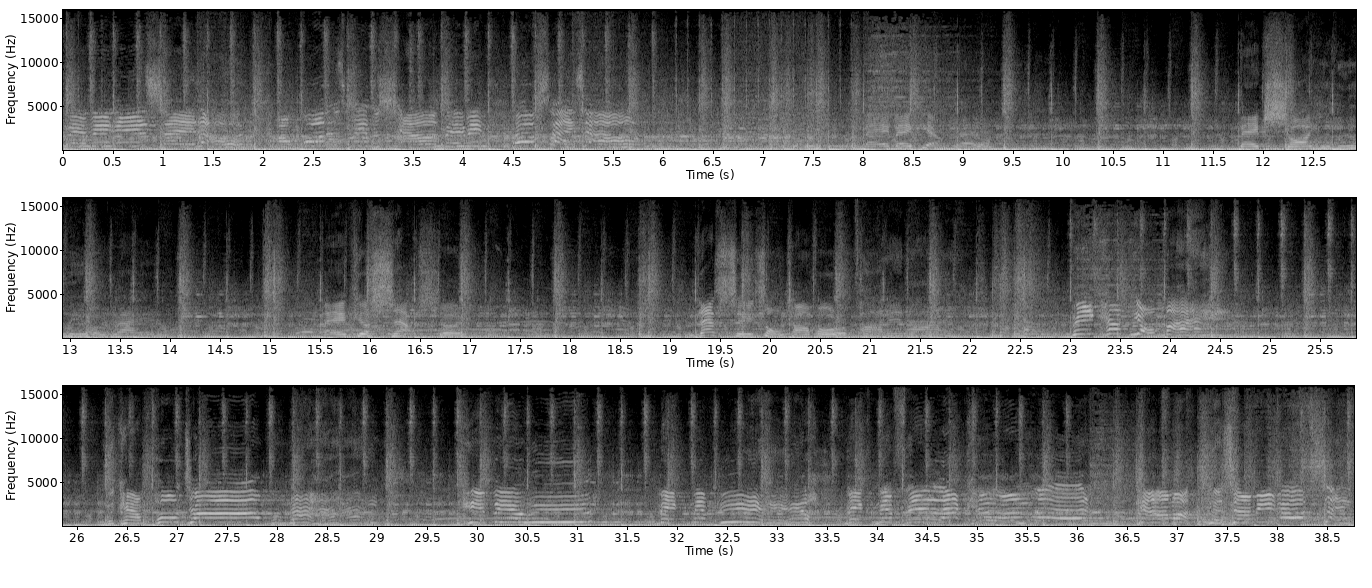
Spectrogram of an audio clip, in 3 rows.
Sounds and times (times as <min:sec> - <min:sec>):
Disco: 0:00.0 - 0:38.7.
